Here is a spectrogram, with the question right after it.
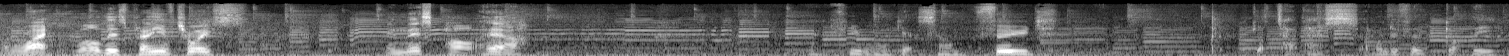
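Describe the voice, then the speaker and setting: Clear music plays behind a man who speaks at a fairly slow pace with long, frequent pauses. His loudness swings widely, and the sound is dry with no echo. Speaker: travel vlogger. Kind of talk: casual vlog chat. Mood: relaxed, pleased. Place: street. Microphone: phone near.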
